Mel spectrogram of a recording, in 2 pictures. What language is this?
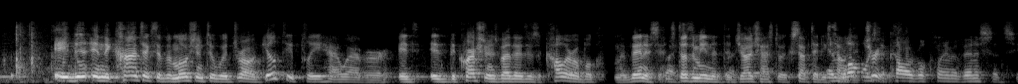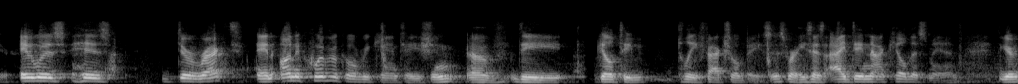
English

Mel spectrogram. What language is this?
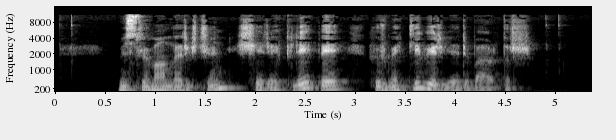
Turkish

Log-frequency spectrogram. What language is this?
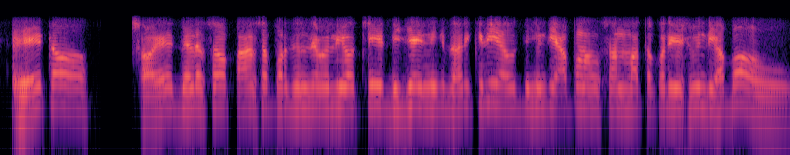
Odia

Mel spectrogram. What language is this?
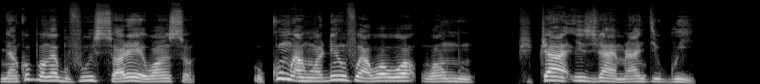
Akan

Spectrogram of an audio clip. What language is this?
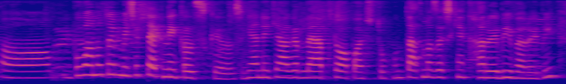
Kashmiri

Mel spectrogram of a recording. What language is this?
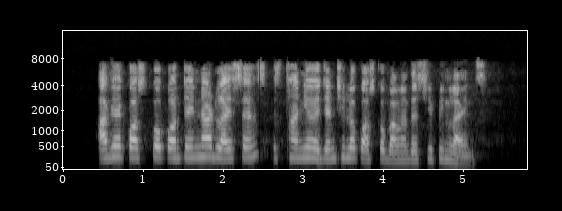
Bangla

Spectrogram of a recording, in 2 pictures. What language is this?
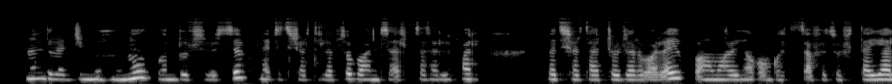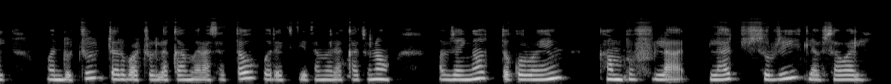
Amharic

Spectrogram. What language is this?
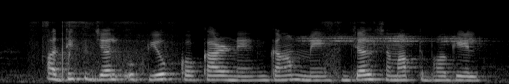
Maithili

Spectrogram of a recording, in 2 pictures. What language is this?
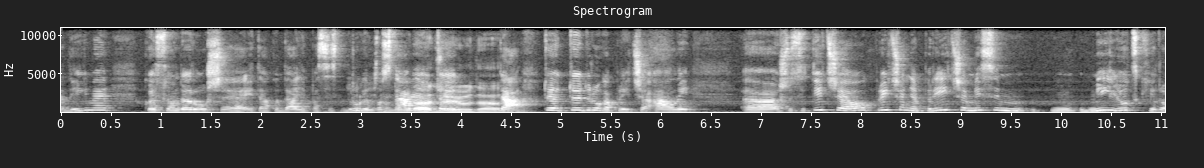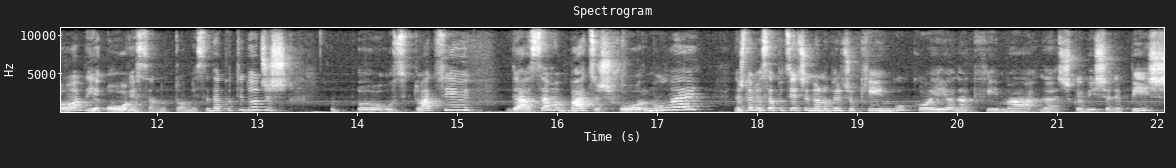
Croatian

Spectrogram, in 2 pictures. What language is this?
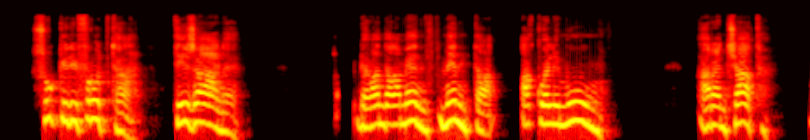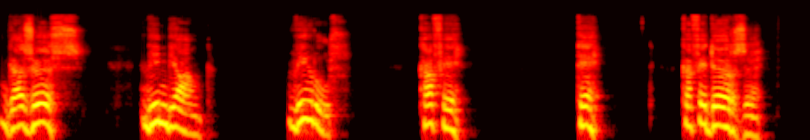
Piedmontese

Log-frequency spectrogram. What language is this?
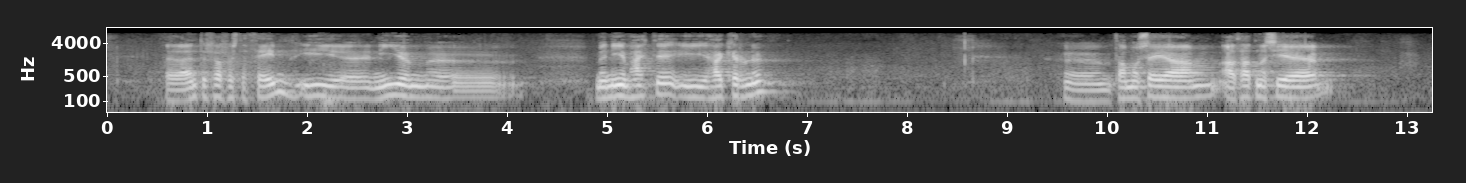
Icelandic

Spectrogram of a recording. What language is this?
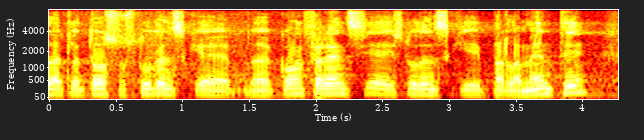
Serbian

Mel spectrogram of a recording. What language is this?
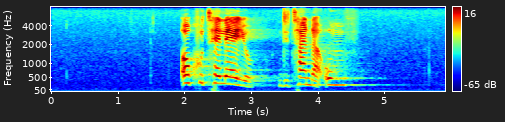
Xhosa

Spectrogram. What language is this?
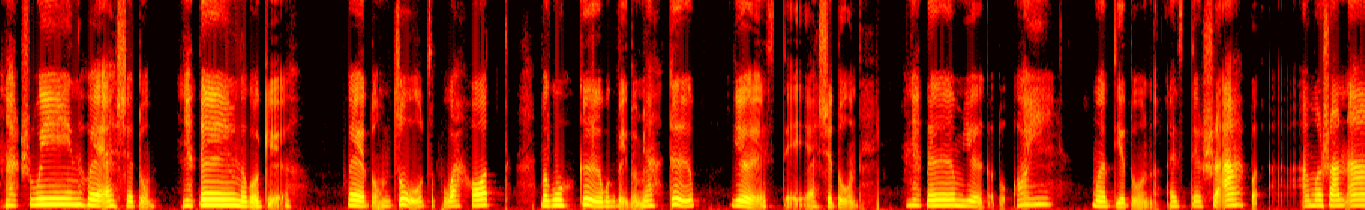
Mazatlán Mixe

